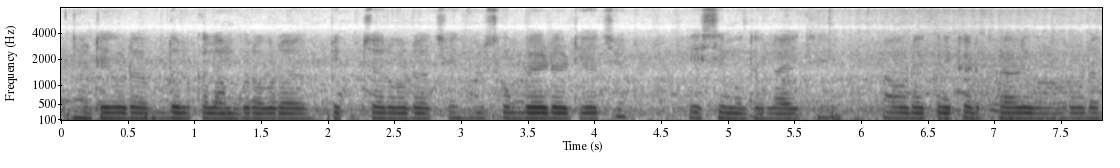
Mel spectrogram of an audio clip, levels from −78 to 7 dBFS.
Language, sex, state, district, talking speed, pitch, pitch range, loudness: Odia, male, Odisha, Malkangiri, 160 wpm, 135 Hz, 135-140 Hz, -17 LUFS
